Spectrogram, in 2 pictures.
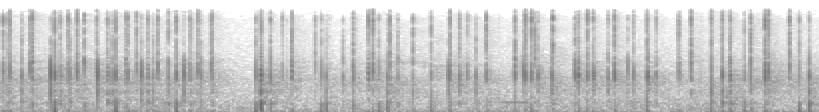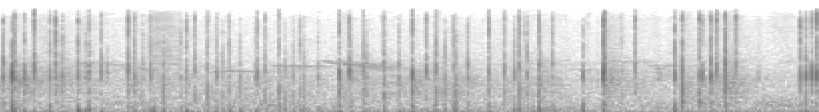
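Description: A pink gel bead eye mask in a plastic shell, lying flat, is tapped and scratched with long red acrylic nails. Rapid, dense, crackly taps and scratching clicks run continuously, each one short and dry with almost no ring. The result is a steady, quiet texture of sharp plastic clicks over a low rumble.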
